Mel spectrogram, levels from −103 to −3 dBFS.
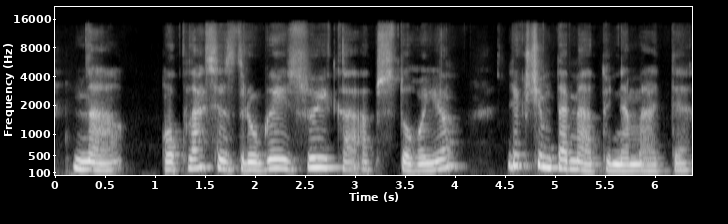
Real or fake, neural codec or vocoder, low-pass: fake; codec, 44.1 kHz, 7.8 kbps, DAC; 14.4 kHz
